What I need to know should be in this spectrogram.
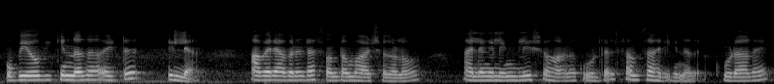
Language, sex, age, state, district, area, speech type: Malayalam, female, 45-60, Kerala, Kottayam, rural, spontaneous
